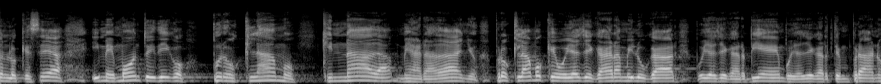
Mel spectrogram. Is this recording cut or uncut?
uncut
